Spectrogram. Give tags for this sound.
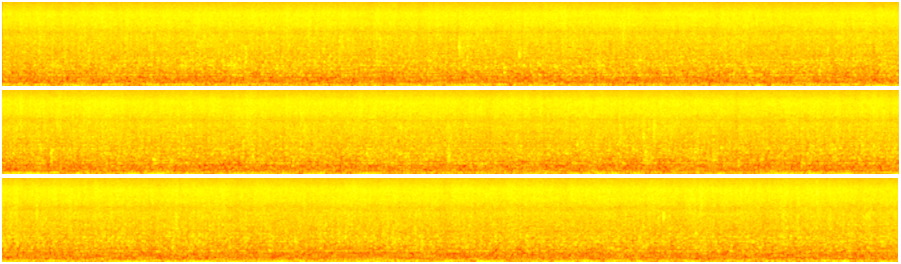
surge; water

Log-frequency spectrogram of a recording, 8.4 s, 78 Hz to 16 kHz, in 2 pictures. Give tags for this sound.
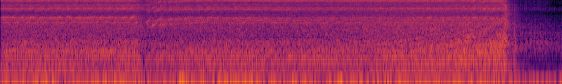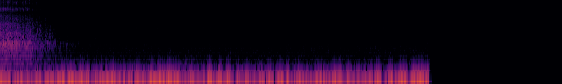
close; drone; engine; flying; h6; helicopter; landing; plane; propeller; quadrocopter; shotgun; swirl

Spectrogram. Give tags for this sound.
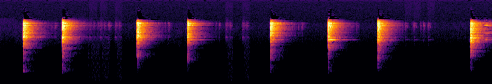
Ambient; Battle; Fantasy; Fight; Foley; Hit; Metallic; Pirate; Sword

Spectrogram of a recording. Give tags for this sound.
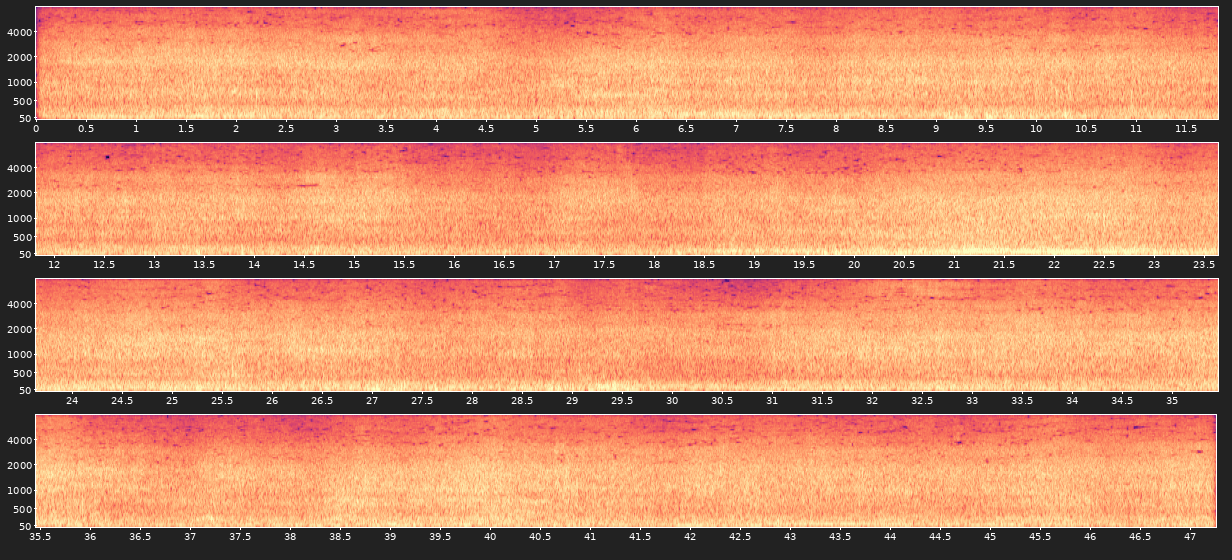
ambience; car; cars; city; driving; field-recording; highway; noise; road; street; traffic; urban

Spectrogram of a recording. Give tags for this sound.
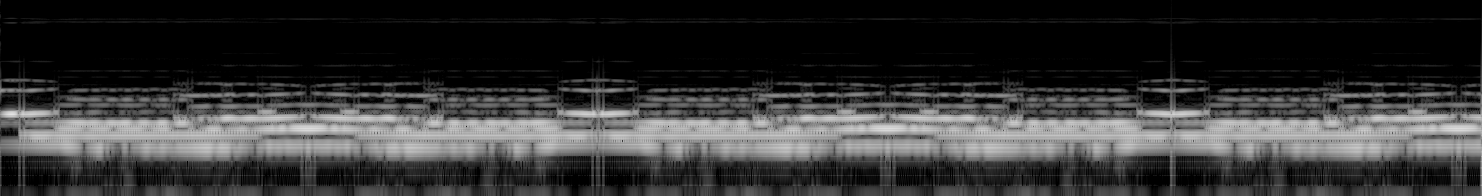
rythms; sinus

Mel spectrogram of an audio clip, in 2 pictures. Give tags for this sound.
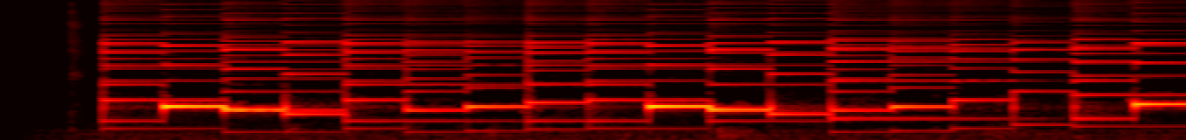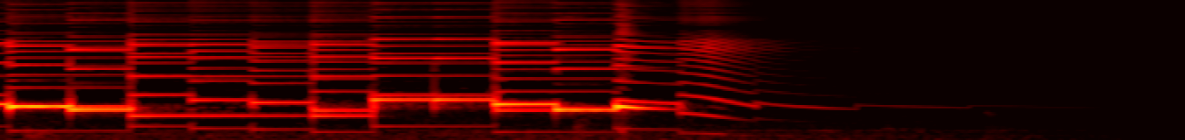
sad; xmas; christmas; cheap; funny; music; disappointing; failure; toy; joke; electronic

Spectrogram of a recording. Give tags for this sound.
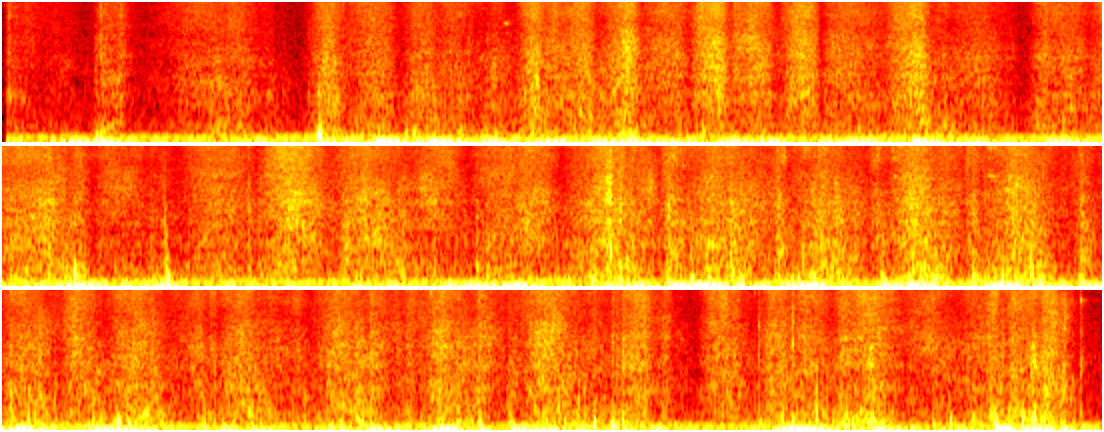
bag; objects; rummage; stuff

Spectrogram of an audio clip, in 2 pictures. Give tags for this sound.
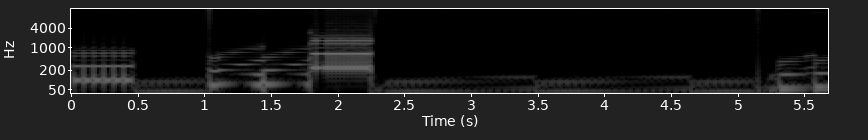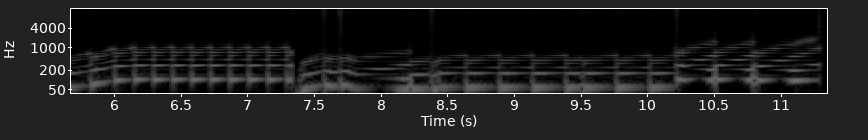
glitch; rythm; background; idm; melody; nord; ambient; electro; soundscape; backdrop

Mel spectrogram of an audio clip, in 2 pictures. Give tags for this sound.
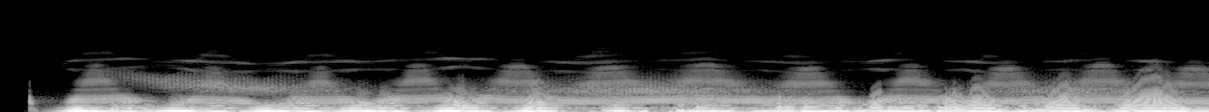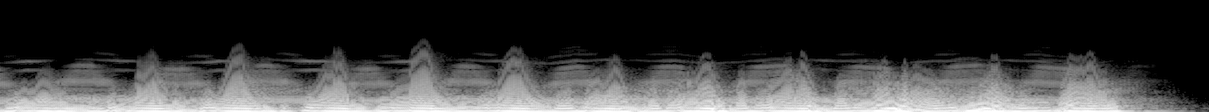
synth; alien; field; soundesign; science-fiction; mutant; magnet; suspence; force; space; sci-fi; futuristic; drone; effect; dark

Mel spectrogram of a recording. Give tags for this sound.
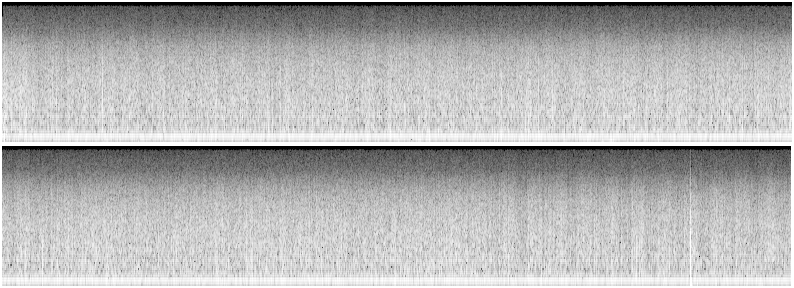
radio-static; tuning; noise

